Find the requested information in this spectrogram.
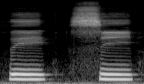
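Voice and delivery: سی held long and very slow; drawn-out si. Shown as a demonstration. Teacher to students, drawn-out سی. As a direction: stretch each سی out. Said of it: "ہم اسے پڑھ رہے ہوتے ہیں سی".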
